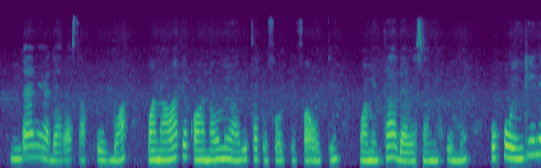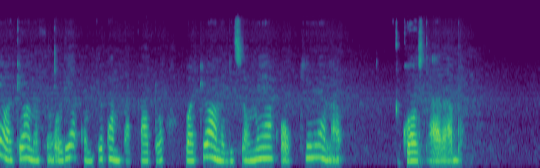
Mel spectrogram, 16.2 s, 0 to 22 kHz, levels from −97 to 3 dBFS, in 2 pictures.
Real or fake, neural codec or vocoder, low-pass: real; none; 14.4 kHz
